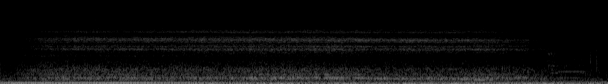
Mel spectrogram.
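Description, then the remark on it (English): A long, slow breath drawn in through the nose during a guided breathing exercise, a steady airy rush lasting several seconds at even volume, with a faint background hum and no talking. “Breathing in.”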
